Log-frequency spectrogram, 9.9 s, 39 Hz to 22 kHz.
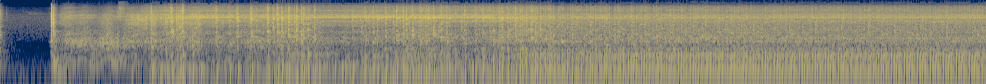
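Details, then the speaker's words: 1967 Ford truck V8, first start after sitting over 20 years, after a pushrod was straightened and the valve covers resealed: it cranks a few seconds, catches and settles into a steady, even low idle, with oil pressure and a little blue smoke. "so well there you go it absolutely does run we've got a good exhaust loop going on over here we even have some temperature and some oil pressure"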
